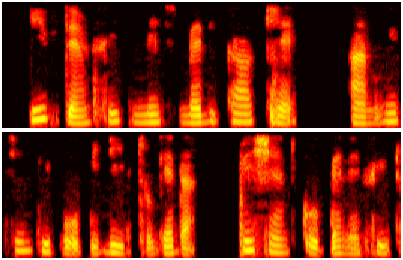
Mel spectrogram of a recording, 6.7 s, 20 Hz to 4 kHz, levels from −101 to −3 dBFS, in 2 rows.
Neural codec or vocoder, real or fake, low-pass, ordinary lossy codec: none; real; 3.6 kHz; none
